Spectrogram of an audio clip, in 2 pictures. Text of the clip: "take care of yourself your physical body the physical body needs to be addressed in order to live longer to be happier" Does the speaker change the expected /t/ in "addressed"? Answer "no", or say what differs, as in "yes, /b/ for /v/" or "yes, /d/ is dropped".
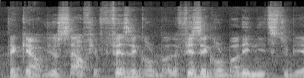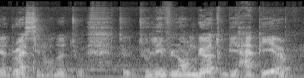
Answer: no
